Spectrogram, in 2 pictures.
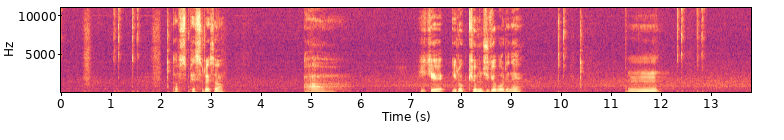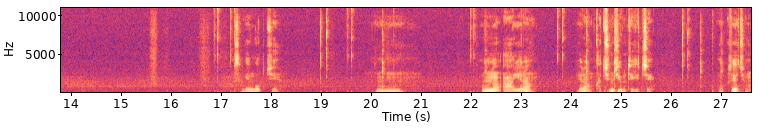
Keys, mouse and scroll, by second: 1.1 click, 1.5 click, 2.2 middle click, 3.2 g, 10.3 scroll down 1, 10.4-12.3 middle drag, 12.3 click, 12.8 click, 16.1-16.9 scroll down 2, 16.9 click, 17.2 click, 17.6 g, 19.5 click, 20.0-20.3 scroll up 1, 20.3 shift+middle click, 20.8-22.0 scroll up 2, 22.0 click, 22.3-23.7 middle drag, 23.7 shift+click, 24.4 middle click, 25.1-25.5 scroll down 1, 25.5 g, 26.7 middle click, 26.9 scroll down 1, 27.1 middle click.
